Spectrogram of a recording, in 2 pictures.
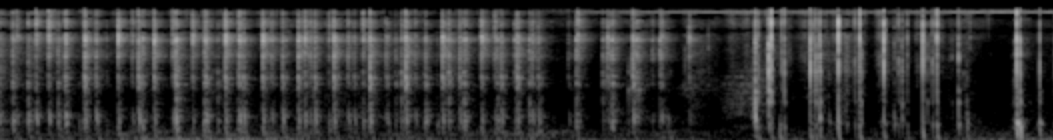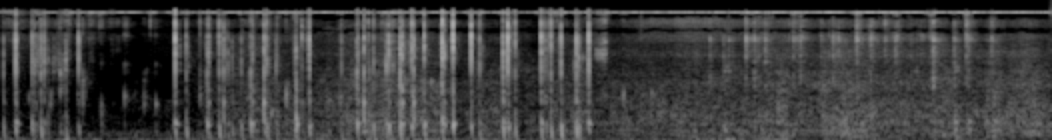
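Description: Fingertips tapping and scratching right at the microphone in a dense run of quick clicks, growing louder about four seconds in, over the low steady hum of a running washing machine.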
